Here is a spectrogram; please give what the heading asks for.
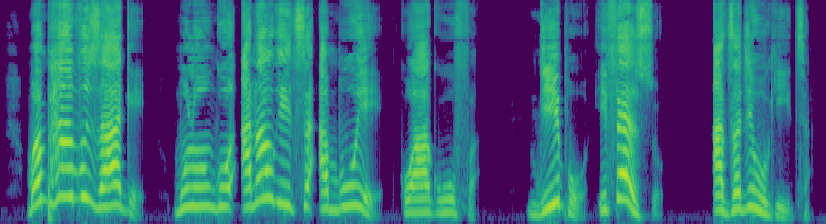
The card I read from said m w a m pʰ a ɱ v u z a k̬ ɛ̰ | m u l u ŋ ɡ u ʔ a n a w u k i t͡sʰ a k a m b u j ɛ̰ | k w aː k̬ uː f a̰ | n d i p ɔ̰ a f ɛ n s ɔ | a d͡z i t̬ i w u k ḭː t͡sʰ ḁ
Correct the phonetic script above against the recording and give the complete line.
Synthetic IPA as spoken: m w a m pʰ a ɱ v u z a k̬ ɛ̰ | m u l u ŋ ɡ u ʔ a n a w u k i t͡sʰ a ʔ a m b u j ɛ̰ | k w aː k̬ uː f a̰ | n d i p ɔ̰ i f ɛ n s ɔ | a d͡z a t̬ i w u k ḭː t͡sʰ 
